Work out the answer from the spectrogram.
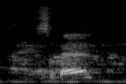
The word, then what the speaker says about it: Sebag: Anonymous in honor of the wedding of Yoni Sebag. That's how you pronounce it. Sebag, Yoni Sebag, and Eliza Brand.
